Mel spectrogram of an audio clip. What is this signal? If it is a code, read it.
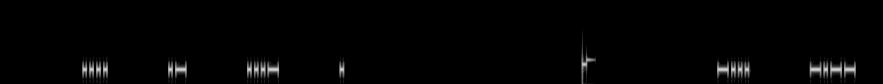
Morse code, heard as a keyed tone, about 36 wpm, spaced as for 12 wpm, 700 Hz. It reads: HAVE BY
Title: 6x Character Spacing - Top 100 Words - 35wpm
